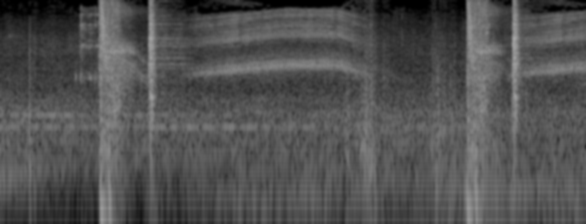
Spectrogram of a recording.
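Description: A launcher fires a line with a sharp bang.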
